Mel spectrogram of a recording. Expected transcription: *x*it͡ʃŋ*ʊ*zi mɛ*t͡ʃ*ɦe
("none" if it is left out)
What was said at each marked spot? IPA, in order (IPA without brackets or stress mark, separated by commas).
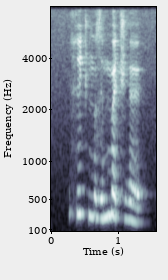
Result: x, ʊ, t͡ʃ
